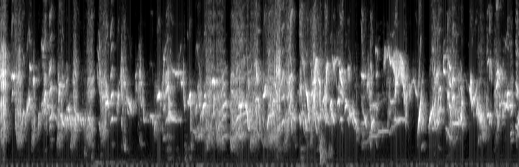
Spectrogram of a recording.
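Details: Continuous, rapid twittering from a Grey-crowned goldfinch: a dense stream of high, sweet chirps and trills with scarcely a pause.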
